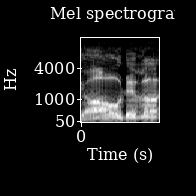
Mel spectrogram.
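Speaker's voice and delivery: very loud, high-pitched wrestler-style hype call. Retelling getting off the train with his crew, imitating Nace.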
